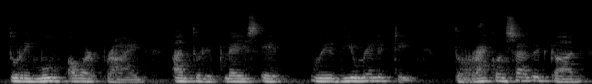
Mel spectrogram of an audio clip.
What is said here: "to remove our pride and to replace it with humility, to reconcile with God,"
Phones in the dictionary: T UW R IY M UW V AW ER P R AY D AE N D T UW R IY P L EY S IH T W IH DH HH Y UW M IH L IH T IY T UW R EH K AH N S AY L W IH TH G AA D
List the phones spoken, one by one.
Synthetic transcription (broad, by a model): T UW R IY M UW V AW ER P R AY D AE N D T UW R IY P L EY S IH T W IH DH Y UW M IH L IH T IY T UW R EH K AH N S AY L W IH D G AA D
